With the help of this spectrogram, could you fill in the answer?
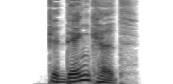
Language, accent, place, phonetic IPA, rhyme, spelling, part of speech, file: German, Germany, Berlin, [ɡəˈdɛŋkət], -ɛŋkət, gedenket, verb, De-gedenket.ogg
- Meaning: second-person plural subjunctive I of gedenken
